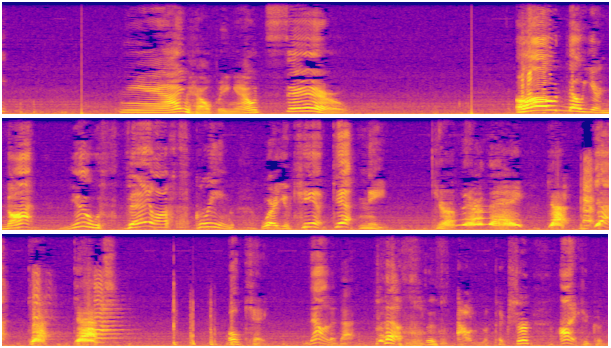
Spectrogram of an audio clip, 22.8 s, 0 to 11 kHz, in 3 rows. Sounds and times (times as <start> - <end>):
Speech: 1.5 - 4.3, 6.4 - 12.4, 13.0 - 16.6, 18.0 - 22.7.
